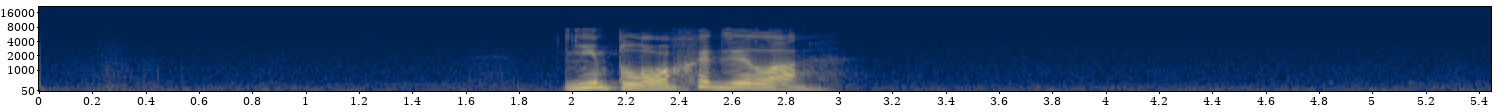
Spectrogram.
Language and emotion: Russian, positive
